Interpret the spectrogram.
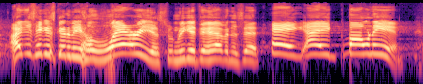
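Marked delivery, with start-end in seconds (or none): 2.7-4.0 high-pitched, welcoming voice with Southern accent. Imagining arriving in heaven and being welcomed in, God in high Southern voice. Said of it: "God's got a high Southern voice".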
